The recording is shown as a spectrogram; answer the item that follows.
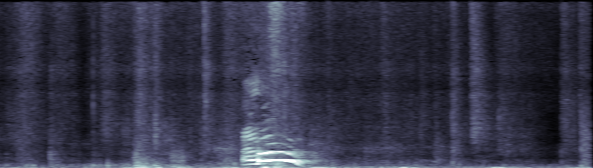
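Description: A single short, high-pitched squeal-like call about two seconds in, rising and then falling in pitch.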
